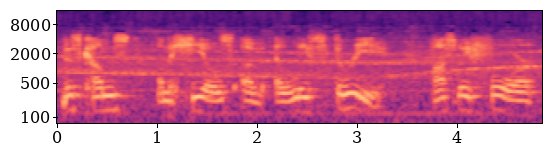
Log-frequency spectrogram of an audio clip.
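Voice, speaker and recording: A man playing a serious television news reporter in an audio drama, measured and formal. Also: medium pitch, fairly even intonation, close to an everyday voice. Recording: muffled broadcast, sirens and noise behind.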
